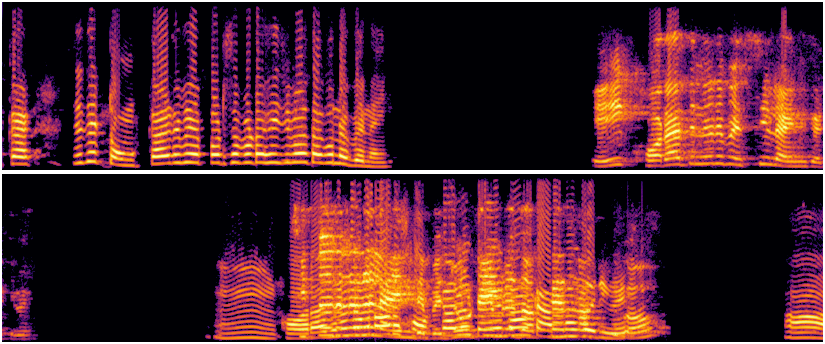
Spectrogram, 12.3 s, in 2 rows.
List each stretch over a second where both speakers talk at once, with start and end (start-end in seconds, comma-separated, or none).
8.3-10.8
